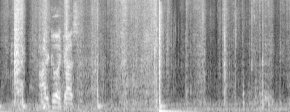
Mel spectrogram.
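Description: Cardboard flaps scrape and thump as a box is opened.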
